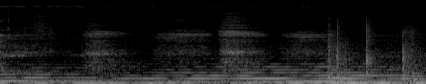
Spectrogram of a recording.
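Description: Tense film score of low, sustained held notes, with a few short breaths heard over it.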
